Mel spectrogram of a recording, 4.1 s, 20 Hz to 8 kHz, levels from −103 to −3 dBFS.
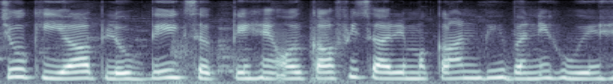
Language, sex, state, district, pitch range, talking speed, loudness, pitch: Hindi, female, Maharashtra, Chandrapur, 220-235 Hz, 205 wpm, -14 LUFS, 225 Hz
